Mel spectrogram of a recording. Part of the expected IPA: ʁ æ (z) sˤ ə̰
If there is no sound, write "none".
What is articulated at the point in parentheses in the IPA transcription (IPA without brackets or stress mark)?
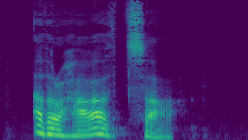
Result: ð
